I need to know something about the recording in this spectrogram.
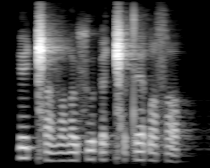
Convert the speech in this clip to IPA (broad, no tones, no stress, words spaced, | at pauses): eǁavɛðˤa sʷɛɠaǁə tɛɗasˤɛ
